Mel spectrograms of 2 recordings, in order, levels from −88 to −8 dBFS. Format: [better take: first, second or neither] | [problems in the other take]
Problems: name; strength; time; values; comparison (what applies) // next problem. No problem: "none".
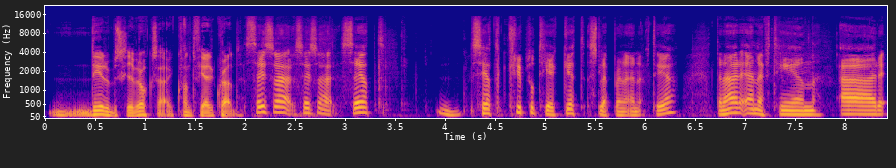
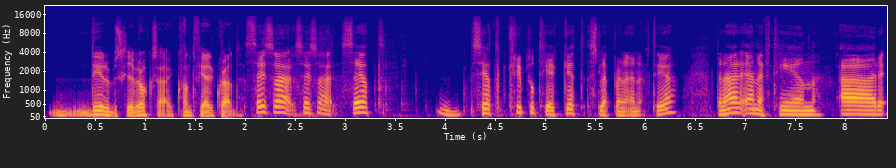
first | muffled; slightly; fading above 2 kHz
